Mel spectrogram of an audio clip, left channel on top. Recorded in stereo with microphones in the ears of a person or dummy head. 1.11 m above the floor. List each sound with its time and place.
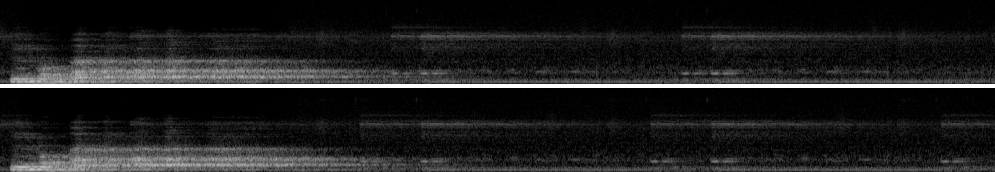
0.1 s laughter: 10° left (ahead or behind), 1.0 m; by 2.5 s 75° right (ahead or behind), 3 m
